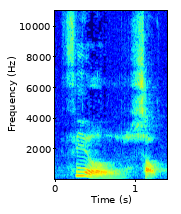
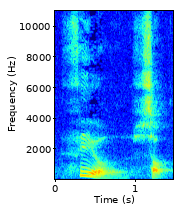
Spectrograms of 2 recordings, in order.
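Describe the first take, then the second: The two takes are said the same way.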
